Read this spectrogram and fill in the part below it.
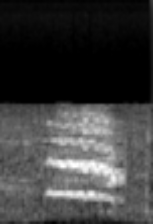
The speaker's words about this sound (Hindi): वो ठिटक कर खड़ा हो गया और सुनने लगा फिर आवाज आई तब गड़रिये ने पहचाना कि ये उसी की भेड़ की आवाज है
